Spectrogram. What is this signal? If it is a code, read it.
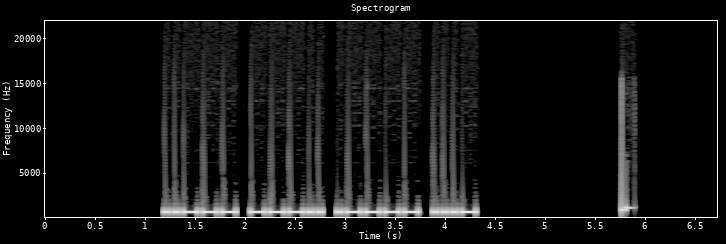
Morse code, heard as a keyed tone, about 25 wpm, 700 Hz. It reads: 281V
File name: practice / 25wpm / Four Letter-Number Combinations - 25wpm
